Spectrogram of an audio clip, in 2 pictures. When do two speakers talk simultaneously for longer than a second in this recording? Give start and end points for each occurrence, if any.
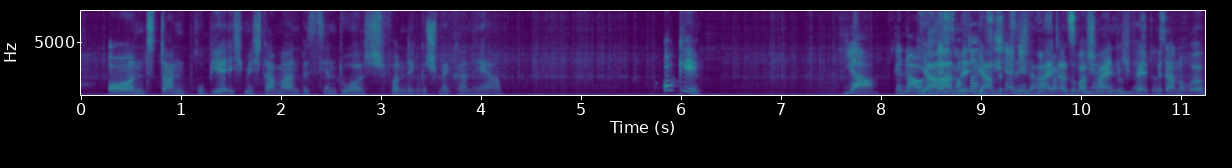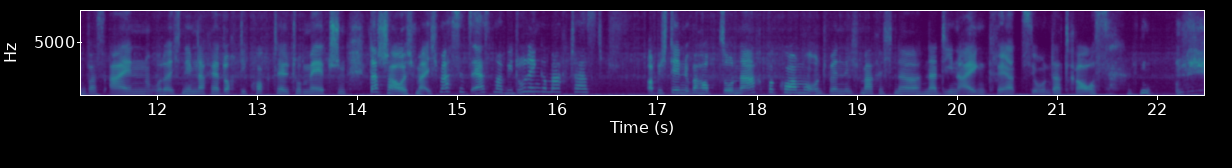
8.4-10.8

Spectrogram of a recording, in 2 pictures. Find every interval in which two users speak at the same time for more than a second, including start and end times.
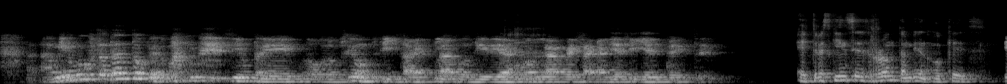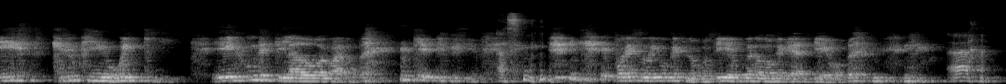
none

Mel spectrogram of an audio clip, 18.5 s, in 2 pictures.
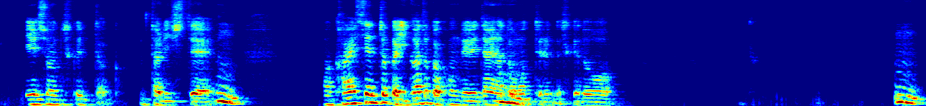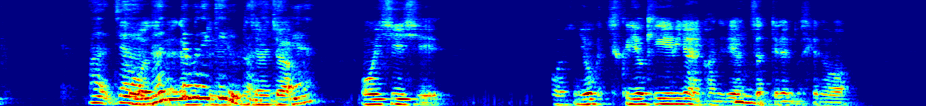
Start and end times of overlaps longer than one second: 10.5-12.2

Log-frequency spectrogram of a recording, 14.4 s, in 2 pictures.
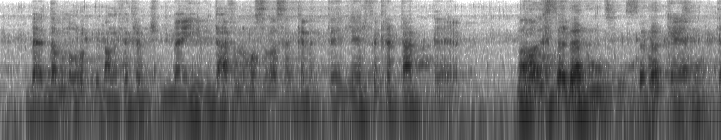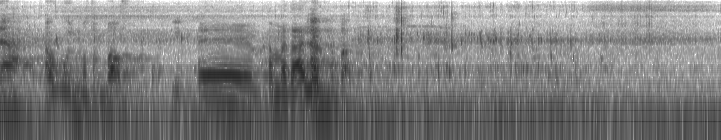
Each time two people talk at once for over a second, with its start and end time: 5.2-6.6

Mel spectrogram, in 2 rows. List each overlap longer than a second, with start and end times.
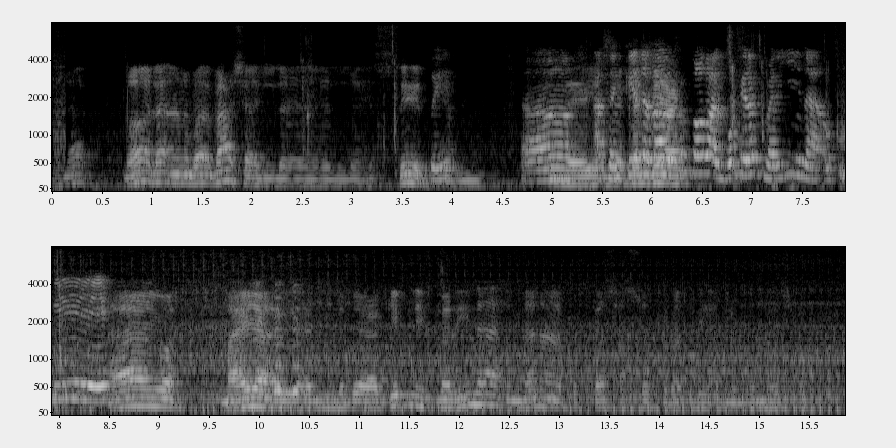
4.9-6.3

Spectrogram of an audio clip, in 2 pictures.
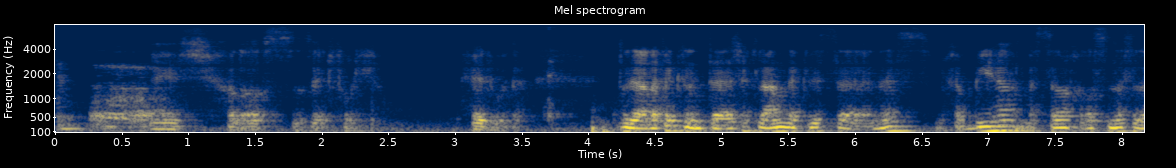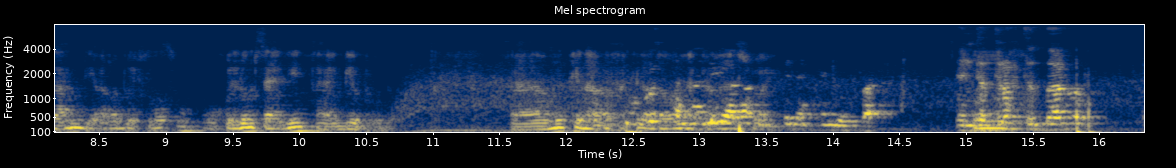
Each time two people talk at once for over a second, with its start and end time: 12.2-13.5

